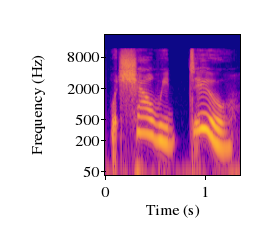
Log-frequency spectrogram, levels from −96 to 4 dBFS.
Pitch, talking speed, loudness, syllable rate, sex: 230 Hz, 175 wpm, -17 LUFS, 3.3 syllables/s, female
